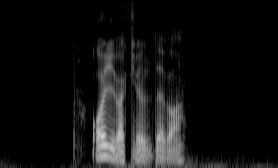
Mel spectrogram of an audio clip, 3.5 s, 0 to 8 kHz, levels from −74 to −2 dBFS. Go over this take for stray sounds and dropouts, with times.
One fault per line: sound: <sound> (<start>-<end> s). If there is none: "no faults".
no faults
